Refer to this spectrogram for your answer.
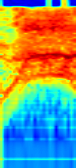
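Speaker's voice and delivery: piercing high war cry; battle scream. Retold or imitated. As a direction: howl as the warriors rush. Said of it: "the Irish Celtic show".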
